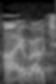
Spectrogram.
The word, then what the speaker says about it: Iroh: It's pronounced Iroh to rhyme with pyro.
